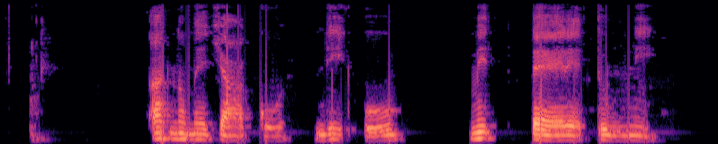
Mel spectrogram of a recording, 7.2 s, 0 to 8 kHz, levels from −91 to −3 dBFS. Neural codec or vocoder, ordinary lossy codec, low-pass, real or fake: none; Opus, 64 kbps; 7.2 kHz; real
